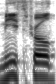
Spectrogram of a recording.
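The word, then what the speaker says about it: mithril: that are equivalent to methil but do bonus damage against electrical creatures and yes I pronounce it mithil that's how it's pronounced in Lord of the Rings so I'm just going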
